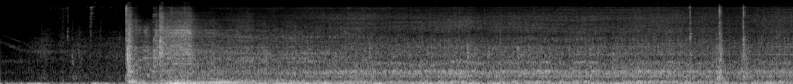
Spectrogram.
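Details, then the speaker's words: 1987 Jeep YJ 4.2L AMC inline-six, carbureted, sat 7+ years, dead accelerator pump: catches after short crank, rough wavering low idle; once warm it won't idle unaided, cause not confirmed. "All right, will you run and idle without external assistance now? Nope. Once it warmed up, it didn't like life anymore."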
